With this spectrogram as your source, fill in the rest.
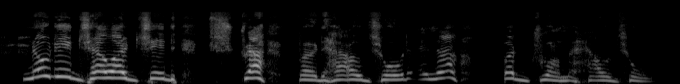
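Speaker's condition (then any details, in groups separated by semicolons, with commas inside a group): Cerebral palsy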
